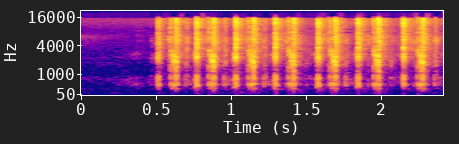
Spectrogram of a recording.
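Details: Rapid staccato chattering from a squirrel looking for a mate: about a dozen sharp, rattling chucks in under two seconds, steady in tempo, following a brief silence.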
